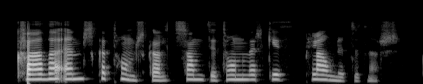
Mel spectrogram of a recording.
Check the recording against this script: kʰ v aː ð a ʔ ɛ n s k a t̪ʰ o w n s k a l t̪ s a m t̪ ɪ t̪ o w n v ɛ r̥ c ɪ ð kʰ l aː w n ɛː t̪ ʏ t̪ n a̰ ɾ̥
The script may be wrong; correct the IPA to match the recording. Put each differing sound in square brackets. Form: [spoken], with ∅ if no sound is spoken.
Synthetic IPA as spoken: kʰ v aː ð a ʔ ɛ n s k a t̪ʰ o w n s k a l t̪ s a m t̪ ɪ [t̪ʰ] o w n v ɛ r̥ c ɪ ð [pʰ] l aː w n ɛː t̪ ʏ t̪ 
